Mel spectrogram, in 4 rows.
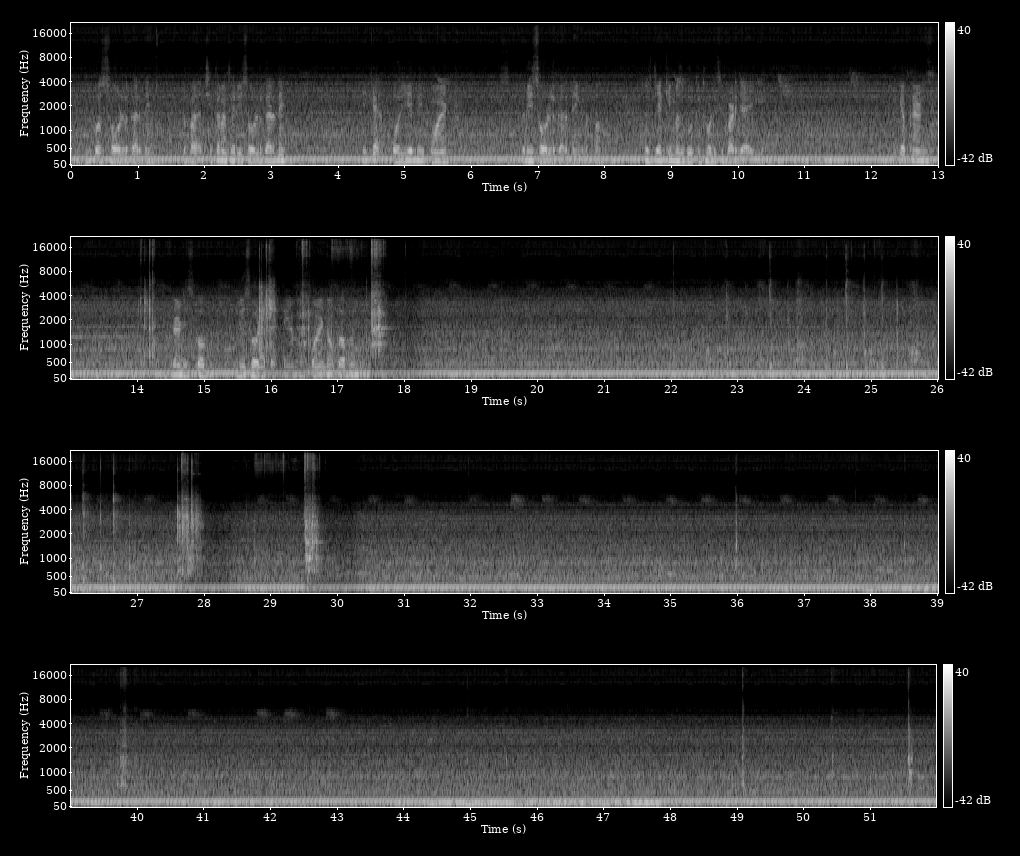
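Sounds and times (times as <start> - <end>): electric motor humming: 16.8 - 27.7.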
